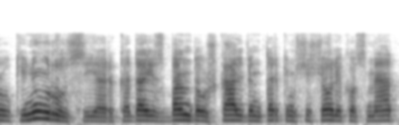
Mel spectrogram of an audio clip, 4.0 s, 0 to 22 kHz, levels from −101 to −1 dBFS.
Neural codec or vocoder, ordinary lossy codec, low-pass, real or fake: none; MP3, 64 kbps; 7.2 kHz; real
